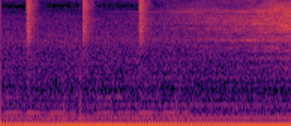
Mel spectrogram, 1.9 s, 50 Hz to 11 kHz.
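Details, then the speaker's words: Honda Civic EK3 after fuel pump, fuel filter, radiator and battery work: deep steady droning rumble with faint ticking, car body vibrating along with it; owner notes fuel pump noise, cause not confirmed. "oh elle fait vibrer la bagnolemonétis quo que vu comment ça"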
